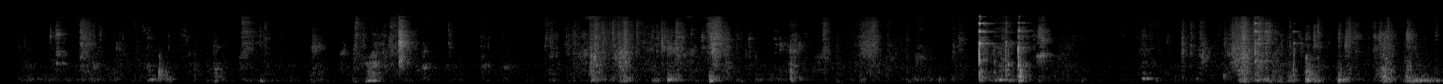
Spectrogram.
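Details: Litter of eight-week-old Entlebucher Mountain Dog puppies, born 28 December 2013, heard indoors: short whimpers and yips scattered among busy scuffling, pattering and clattering bursts, with a steady faint hum underneath.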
